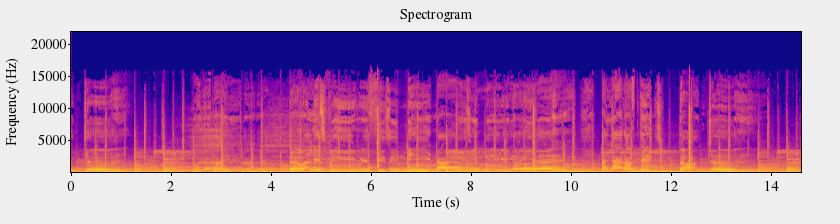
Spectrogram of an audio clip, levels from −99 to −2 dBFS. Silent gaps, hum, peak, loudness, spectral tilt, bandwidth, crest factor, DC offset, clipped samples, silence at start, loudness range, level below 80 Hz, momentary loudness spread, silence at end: none; none; 0 dBFS; -16 LUFS; -6 dB/octave; 15.5 kHz; 14 dB; under 0.1%; under 0.1%; 0 s; 2 LU; -18 dBFS; 6 LU; 0 s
